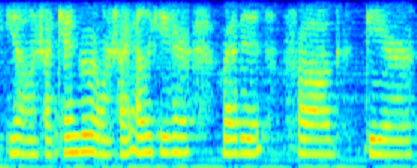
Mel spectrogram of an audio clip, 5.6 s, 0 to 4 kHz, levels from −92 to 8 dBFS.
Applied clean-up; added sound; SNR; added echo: none; none; none; reverberation time 0.5 s.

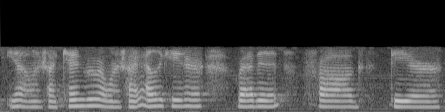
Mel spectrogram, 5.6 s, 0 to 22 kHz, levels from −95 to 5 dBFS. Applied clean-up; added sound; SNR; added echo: none; none; none; none.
